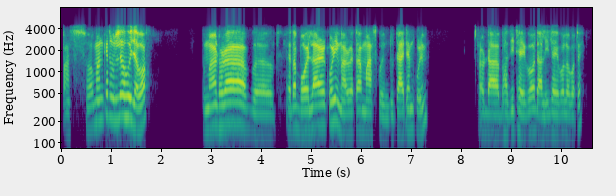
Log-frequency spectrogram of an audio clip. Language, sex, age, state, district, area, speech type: Assamese, male, 30-45, Assam, Biswanath, rural, conversation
